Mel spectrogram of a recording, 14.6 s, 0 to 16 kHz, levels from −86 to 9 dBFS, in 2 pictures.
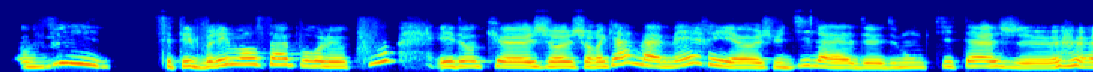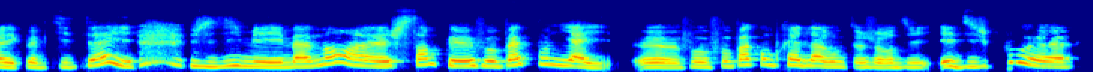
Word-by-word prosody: Oui, 275 - +1 0.3
c'était 225 0 -2
vraiment 265 +10 +2
ça, 300 -1 +1
pour 235 -4 +1
le 210 -1 +3
coup. 310 - -10 0.4
Et 220 +1 +3
donc 225 0 -1
heu, 205 -2 +4
je 210 +1 +3
je 205 0 -1
regarde 305 - +1
ma 250 -5 +4
mère 295 +11 -2
et 230 -8 +3
heu, 185 0 +4
je 190 - -10
lui 190 - -3
dis, 250 +9 -6
là, 190 -7 +2
de 180 +1 -1
de 175 - +1
de 180 - -6
mon 195 +1 -5
petit 210 +2 -8
âge, 225 -3 +2
heu, 175 +1 0 0.2
avec 195 -1 0
ma 195 - -1
petit 190 +2 -12
œil, 285 - +2 0.4
je 240 - -4
lui 215 -3 -3
dis: 245 +4 -2
«Mais 210 -3 +1
maman, 270 - +1
heu, 225 -1 +3
je 230 - -5
sens 285 +6 -3
qu'il 240 0 +4
faut 235 -2 +1
pas 265 +5 +2
qu'on 305 -1 -6
y 260 - 0
aille, 185 -6 0 0.2
heu. 185 -1 0
Faut 200 +1 -4
faut 225 +3 -8
pas 280 +3 +1
qu'on 285 -1 -6
prenne 265 -2 -1
la 245 -1 +2
route 210 -2 -4
aujourd'hui». 190 -1 -4
Et 220 - +2
du 210 +3 -8
coup, 400 - -2
heu 215 -6 +2
220 Hz, 245 wpm, -22 LUFS, 200-260 Hz, 0.4 s, heu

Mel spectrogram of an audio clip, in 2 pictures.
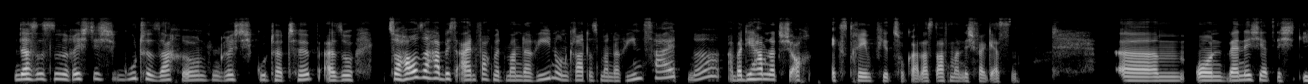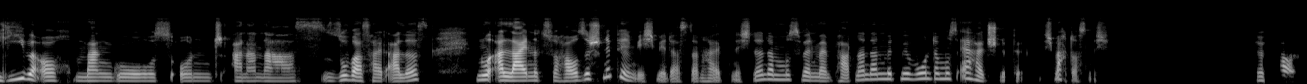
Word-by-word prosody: Das 240 +1 +6
ist 250 -1 -3
'ne 235 -2 0
richtig 245 -1 -2
gute 245 0 -2
Sache 205 0 -1
und 205 0 -7
'n 205 - -9
richtig 220 +2 -3
guter 215 -3 -3
Tipp. 225 +4 +1
Also, 205 +2 +1 0.3
zu 240 -2 +4
Hause 305 +5 +7
habe 280 -3 +4
ich's 250 - -4
einfach 215 +2 +1
mit 205 -3 -5
Mandarinen, 195 +8 -3
und 225 -6 -3
gerade 200 0 -2
ist 190 - -10
Mandarinenzeit, 260 - -4
ne? 335 +11 -5
Aber 210 - +1
die 235 +2 +3
haben 245 0 +6
natürlich 225 - +1
auch - - -2 0.2
extrem 175 -2 -1
viel 165 0 -6
Zucker, - - -4
das 160 0 -1
darf 175 0 0
man 165 -2 -5
nicht 165 -1 -1
vergessen. - - -5 1.0
Ähm, 180 0 +4
und 185 0 +3
wenn 185 +2 +4
ich 220 0 0
jetzt 190 -3 -2
ich 175 - -3
liebe 220 +8 +2
auch 180 0 -1
Mangos 165 -1 -2
und 165 0 -4
Ananas, 155 -1 -4
so 185 +6 -3
was 175 -4 +4
halt 155 -2 -3
alles. 175 +9 0 0.4
Nur 215 +1 +4
alleine 180 0 +9
zu 170 -2 -8
Hause 175 +10 +2
schnippel 355 +7 +3
ich - - -2
mir - - -6
das - - -7
dann - - -8
halt - - -7
nicht, - - -6
ne? 205 +2 -3
Dann 230 0 -1
muss, 220 -1 -6
wenn 190 -3 -2
mein 160 -2 -3
Partner 205 +2 -3
dann 235 +2 -2
mit 250 0 -4
mir 255 -1 -2
wohnt, 265 +1 -2
dann 255 - -3
muss 260 0 -4
er 275 - -1
halt - - +1
schnippeln. - - -5 0.2
Ich - - -5
mache - - -2
das - - -9
nicht. - - -12 1.4
Ja, - - -6
klar. - - -3
200 Hz, 195 wpm, -24 LUFS, 175-240 Hz, 1.4 s, alleine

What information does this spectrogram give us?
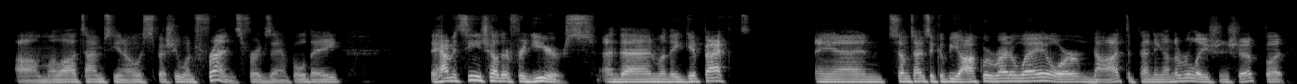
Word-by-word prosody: Um, 95 +1 -5
a 105 - -5
lotta 105 +1 -1
times, 110 0 -4
you 110 - -2
know, 105 +1 -4
especially 105 +3 -4
when 110 -2 -2
friends, 90 -3 0
for 100 +3 -7
example, 100 +2 -6
they 110 +2 -4 0.9
they - - -1
haven't 155 +1 +4
seen 200 +7 +2
each 180 -1 +2
other 150 -2 +4
for 135 +4 -1
years, 125 - +1
and 120 0 -1
then 120 0 +3
when 120 0 0
they 120 -1 +1
get 130 +1 0
back 155 -1 +4
t - - -18 0.7
and 120 -1 0
sometimes 135 +2 0
it 135 - +1
could 130 0 -1
be 130 -1 +3
awkward 130 +4 +3
right 145 +1 +3
away 155 +3 +3
or 125 -4 +2
not 110 +4 -2
depending 115 0 -4
on 115 - -4
the 135 - -2
relationship, 115 -1 -2
but, 115 -1 -2
120 Hz, 190 wpm, -23 LUFS, 105-135 Hz, 0.9 s, haven't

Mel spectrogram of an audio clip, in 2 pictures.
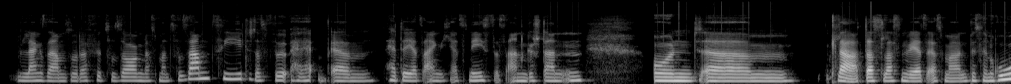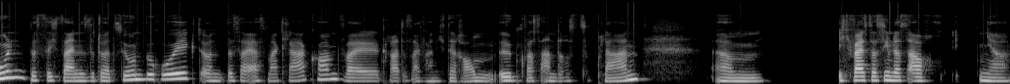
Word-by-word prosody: langsam 170 -2 -4
so 170 - -9
dafür 175 +2 -10
zu 175 - -14
sorgen, 175 0 -4
dass 165 0 -11
man 165 -1 -10
zusammenzieht. 250 +3 -2
Das 180 +1 -10
wü 190 - -2
hä 180 -1 -5 0.2
ähm, 160 0 -4
hätte 190 -1 -5
jetzt 165 -1 -2
eigentlich 165 0 -7
als 165 - -14
Nächstes 180 +1 -5
angestanden. 170 +2 -3 0.6
Und, 170 -1 +5
ähm, 155 0 +2 0.3
klar, 160 -8 +6
das 165 +1 +4
lassen 165 +1 -1
wir 150 - +1
jetzt 150 - +1
erst 160 0 -4
mal 145 -1 -2
'n 160 - -4
bisschen 170 -1 -2
ruhen, 280 - +6
bis 190 -1 -4
sich 180 0 -3
seine 165 -1 +2
Situation 170 +7 0
beruhigt 235 +3 +4
und 165 -2 -4
bis 175 0 -7
er 160 - -3
erstmal 165 -1 -5
klarkommt, 220 +8 -2
weil 155 -1 -2
grad 155 0 -7
ist - - -17
einfach 145 -1 -9
nicht 150 +2 -12
der 150 -2 -6
Raum, 150 +2 -5
irgendwas 170 -2 -2
anderes 165 +1 -7
zu 175 - -16
planen. 175 +10 +1 0.7
Ähm, 150 -1 0 0.7
ich 175 0 -2
weiß, 185 0 +9
dass 185 +1 +1
ihm 195 - +6
das 180 0 +3
auch 170 0 +1 0.4
ja. 160 -2 0
170 Hz, 175 wpm, -24 LUFS, 160-180 Hz, 0.7 s, weiß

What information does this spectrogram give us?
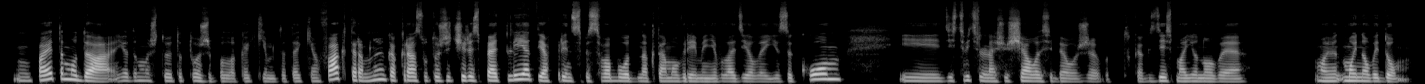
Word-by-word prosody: м, 170 -1 -7
поэтому, 235 +2 +4
да, 160 -8 +5
я 175 +1 -6
думаю, 175 0 -8
что 165 - -7
это 160 +1 -7
тоже 155 -3 -4
было 140 0 -7
каким-то 140 0 -10
таким 145 +2 -8
фактором. 190 - +4
Ну, 215 +6 +1
и - - -2
как 190 -1 -1
раз 180 -2 +4
вот 175 -1 -11
уже 175 0 -1
через 185 0 +1
5 180 0 +3
лет 225 +2 +5
я, 170 -2 +5
в - - -26
принципе, 165 -3 -2
свободно 160 -2 0
к - - -16
тому 150 -1 -2
времени 145 -2 -2
владела 145 -1 -4
языком 155 - +2 0.5
и 160 -2 -4
действительно 165 0 -4
ощущала 150 +1 +1
себя 145 0 -6
уже 135 +1 -8
вот - - -17 0.2
как 140 0 -10
здесь 160 +3 -2
моё 145 0 -2
новое 140 -1 -3 0.7
мой 160 -2 -1
мой 170 0 +3
новый 155 -2 +1
дом. 145 -2 -2
155 Hz, 185 wpm, -24 LUFS, 145-175 Hz, 0.7 s, да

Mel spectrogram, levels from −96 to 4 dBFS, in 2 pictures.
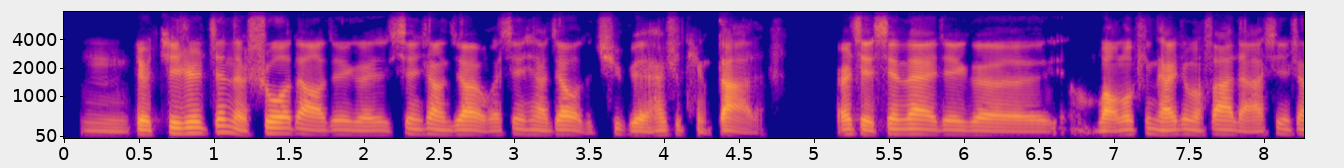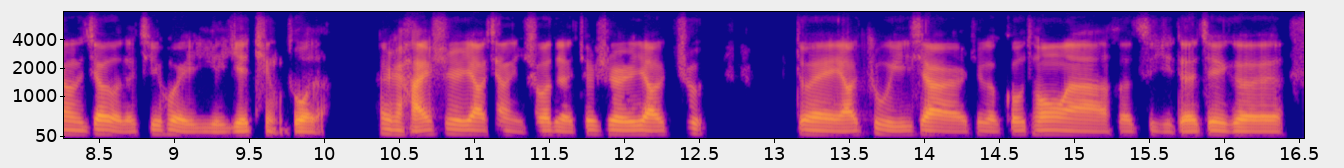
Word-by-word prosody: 嗯， 90 -3 -11
对， 105 - +4
其 125 +5 +2
实 130 +1 +4
真 155 +4 0
的 - - +1
说 130 -1 +4
到 105 -4 +2
这 105 +1 -5
个 100 0 -4
线 115 +3 -3
上 110 -3 +1
交 105 0 +4
友 - - -1
和 95 - -5
线 110 +4 -5
下 100 -2 -3
交 105 +2 +3
友 100 - -1
的 75 - -16
区 - - -5
别 90 -2 +1
还 100 +3 -1
是 - - -8
挺 - - -9
大 - - +5
的。 - - -17 0.5
而 - - +4
且 - - +3
现 115 -1 +2
在 110 -2 +5
这 105 -1 -2
个 90 -3 0 0.4
网 95 -1 +5
络 105 +1 +1
平 120 - -9
台 100 0 +4
这 115 - -4
么 100 - -1
发 110 0 +2
达， 90 -3 -1
线 110 +5 -7
上 105 -1 -1
交 100 +4 +2
友 - - 0
的 85 - -5
机 105 +4 -6
会 85 -4 0
也 85 -1 -7
也 90 +2 0
挺 - - -5
多 85 - +1
的， - - -9 0.3
但 115 - -1
是 100 - +1
还 90 +1 +5
是 110 +1 -2
要 100 -1 +3
像 100 0 -5
你 85 - -12
说 95 +4 -2
的 90 -3 -2
就 105 - -5
是 100 0 0
要 95 -2 +3
注 - - -10 0.6
对， 100 -3 +2
要 90 0 +2
注 105 +2 -6
意 95 - -5
一 - - -8
下 90 -3 +1
这 95 - -10
个 90 - -4
沟 100 +3 -4
通 100 0 0
啊， 90 -2 +1
和 90 - -8
自 85 - -13
己 85 -1 -12
的 85 - +1
这 95 +2 -1
个 85 -1 +1
100 Hz, 300 characters per minute, -24 LUFS, 90-105 Hz, 0.6 s, 大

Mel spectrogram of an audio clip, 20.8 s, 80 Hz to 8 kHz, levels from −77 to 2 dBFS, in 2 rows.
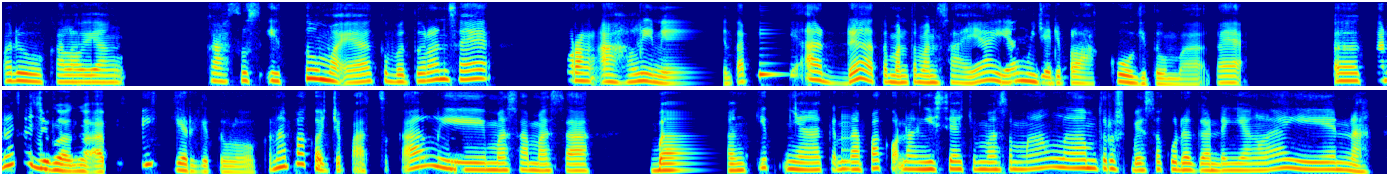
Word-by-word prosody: Waduh, 215 -3 +2
kalau 190 0 0
yang 185 -1 -1 0.6
kasus 210 0 -3
itu, 220 +6 -1
Mbak, 215 -9 +5
ya 180 +3 +1
kebetulan 215 +4 0
saya 270 +2 +2 0.6
kurang 225 -2 +2
ahli, 195 +3 +2
nih, 155 -2 0 0.4
tapi 400 - -3
ada 225 - +2
teman-teman 175 -1 +1
saya 175 +6 -2
yang 195 +2 +1
menjadi 170 -5 0
pelaku 165 +4 0
gitu, 145 -1 -3
Mbak. 130 -1 -8
Kayak, 170 0 -2 0.7
eee, 220 0 +3
kadang 275 +9 +1
saya 340 - -1
juga 205 -5 +6
enggak 160 -1 0
habis 370 - -37
pikir 205 - 0
gitu 145 0 -5
loh. 140 - -3
Kenapa 275 - +1
kok - - +1
cepat - - -5
sekali 225 -7 +1
masa-masa 180 -2 0 0.4
bangkitnya, 180 +3 0
kenapa 205 +2 0
kok - - -3
nangisnya 205 +1 +2
cuma 205 -1 +1
semalam, 240 +5 0
terus 225 -3 -1
besok 185 +2 -2
udah 190 - +4
gandeng 180 0 0
yang 180 0 -1
lain. 200 -3 +1
Nah, 150 -3 0
195 Hz, 140 wpm, -22 LUFS, 180-220 Hz, 0.7 s, juga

